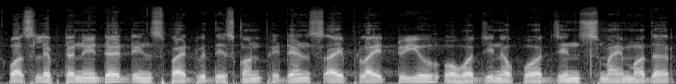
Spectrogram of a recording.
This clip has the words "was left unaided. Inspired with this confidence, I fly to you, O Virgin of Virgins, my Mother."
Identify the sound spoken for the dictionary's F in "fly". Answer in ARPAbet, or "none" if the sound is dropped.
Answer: P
